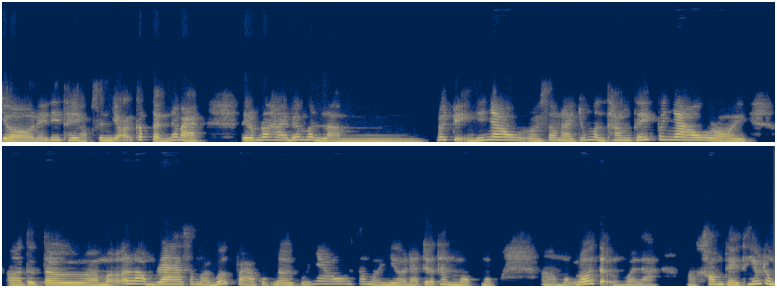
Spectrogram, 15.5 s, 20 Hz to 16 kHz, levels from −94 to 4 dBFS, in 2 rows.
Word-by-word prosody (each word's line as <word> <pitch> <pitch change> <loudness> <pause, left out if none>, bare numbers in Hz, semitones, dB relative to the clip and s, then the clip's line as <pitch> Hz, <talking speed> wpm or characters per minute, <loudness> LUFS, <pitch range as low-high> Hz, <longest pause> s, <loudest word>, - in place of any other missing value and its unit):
chờ 210 -4 +4
để 200 +2 -3
đi 285 +2 -1
thi 275 -1 +2
học 225 -6 -4
sinh 265 -1 +3
giỏi 270 - 0
cấp 335 - +1
tỉnh 215 -3 +1
đó 310 - 0
bạn, 225 -6 +3 0.4
thì 260 - +6
lúc 260 - +3
đó 325 +3 +2
hai 300 -3 -1
đứa 295 +3 +1
mình 320 -3 -1
là, 225 -1 +1
ừm, 210 -1 -3
nói 320 +2 -1
chuyện 225 -1 -1
với 265 +3 +1
nhau, 310 -3 +2
rồi 225 -2 -2
sau 270 +5 -3
này 250 -4 0
chúng 285 +3 -4
mình 295 -6 0
thân 270 +1 -2
thiết 320 +5 0
với 355 -2 -5
nhau, 295 -3 +3
rồi, 225 -3 +1 0.3
ờ, 235 -1 -1
từ 240 - +5
từ 230 -1 +4 0.2
mở 215 +8 +2
lòng 320 -6 +2
ra 270 0 +5
xong 280 -1 -5
rồi 240 -2 -3
bước 280 - +1
vào 235 -5 0
cuộc 220 +1 -8
đời 225 -2 0
của 230 - -6
nhau, 300 -1 -4
xong 285 -1 -6
rồi 245 -4 -4
giờ 220 -1 0
đã 220 +2 -3
trở 250 0 +2
thành 250 -6 0
một 205 -1 0
một, 210 -1 -5 0.5
ờ, 215 -3 -5
một 200 0 -4
đối 295 +5 +6
tượng, 195 - -1
gọi 200 0 -5
là, 195 -1 -7 0.3
à, 205 - -7
không 270 +2 +1
thể 220 -3 +2
thiếu 295 +6 +1
trong 325 -5 +4
245 Hz, 255 wpm, -23 LUFS, 220-290 Hz, 0.5 s, thì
